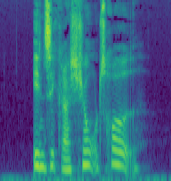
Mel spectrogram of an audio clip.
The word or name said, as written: integrationsråd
